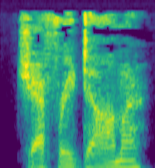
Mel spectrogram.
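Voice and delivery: ordinary delivery

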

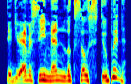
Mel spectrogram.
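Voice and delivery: plain reading voice

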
